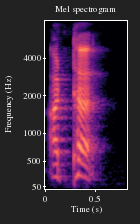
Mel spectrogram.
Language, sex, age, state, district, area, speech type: Sindhi, female, 45-60, Maharashtra, Mumbai Suburban, urban, read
